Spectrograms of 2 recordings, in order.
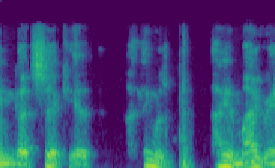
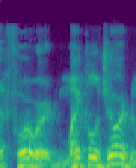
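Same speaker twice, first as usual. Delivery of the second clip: arena PA announcer voice, starting-lineup style; 4 semitones higher, 3 dB louder than usual. Retelling his public address announcing at a college preseason game, best announcer voice. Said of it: "my best announcer voice".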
